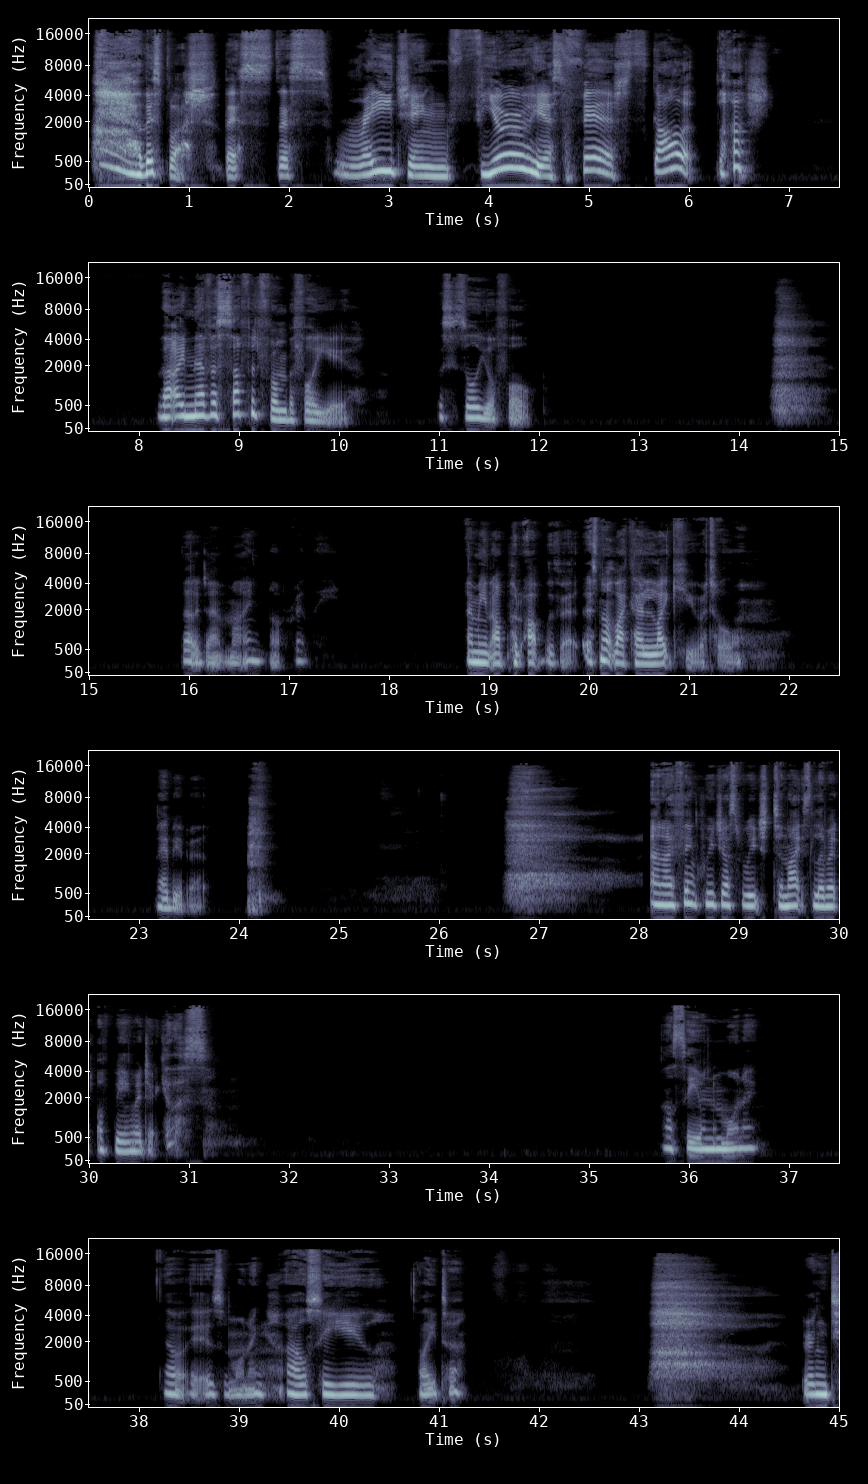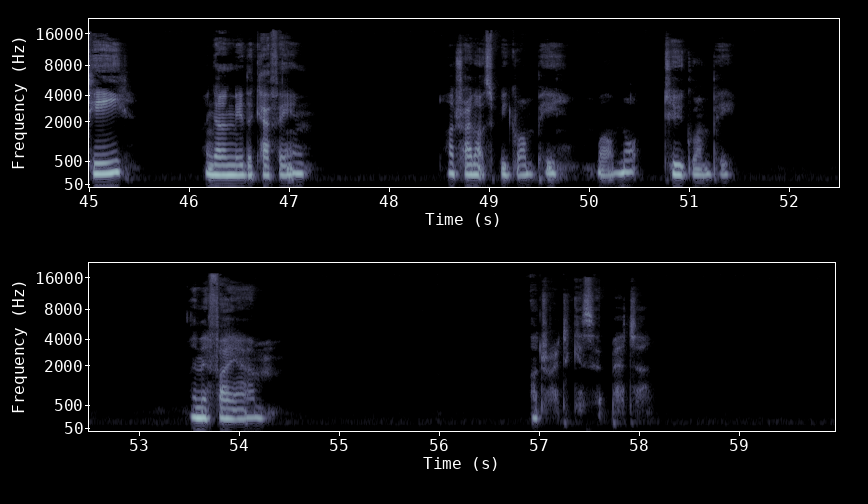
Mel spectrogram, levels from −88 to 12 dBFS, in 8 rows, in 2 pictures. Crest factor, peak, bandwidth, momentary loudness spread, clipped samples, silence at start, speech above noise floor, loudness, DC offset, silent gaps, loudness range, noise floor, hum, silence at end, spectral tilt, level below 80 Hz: 24 dB; -2 dBFS; 17.5 kHz; 20 LU; under 0.1%; 0.05 s; 53 dB; -23 LUFS; under 0.1%; none; 19 LU; -76 dBFS; none; 2 s; -4 dB/octave; -76 dBFS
